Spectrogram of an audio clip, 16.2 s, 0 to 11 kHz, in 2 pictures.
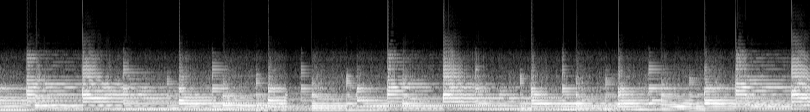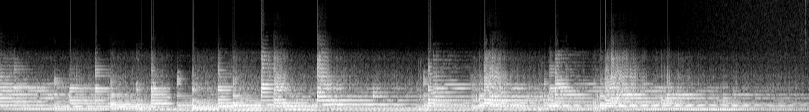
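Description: An electric guitar plays through a Death by Audio Echo Dream 2 echo pedal, sustained chords and picked notes smeared into shimmering, repeating delay trails, continuous and loud with no talking.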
